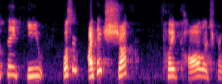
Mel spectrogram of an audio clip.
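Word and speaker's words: Shough: Yes, it's that last name's weird. It's for how it's spelled, but it's Shuck out of Louisville.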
